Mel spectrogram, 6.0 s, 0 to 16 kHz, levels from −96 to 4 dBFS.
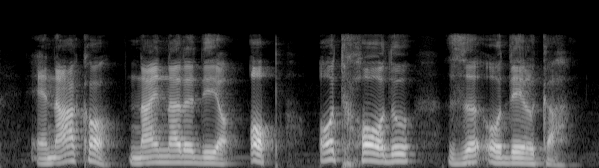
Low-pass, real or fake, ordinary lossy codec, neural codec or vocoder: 7.2 kHz; real; none; none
